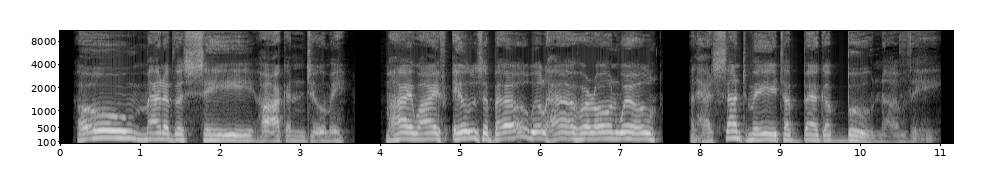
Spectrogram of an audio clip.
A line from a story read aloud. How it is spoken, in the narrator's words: as he cried out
